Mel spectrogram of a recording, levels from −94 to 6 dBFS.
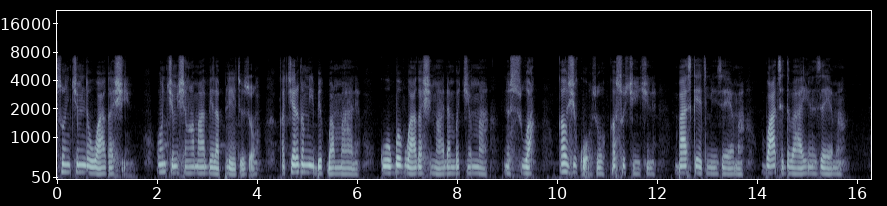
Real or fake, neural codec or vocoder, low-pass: real; none; 7.2 kHz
